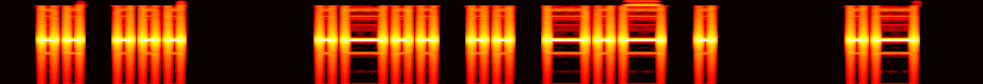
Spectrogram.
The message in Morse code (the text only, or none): IS LIKE A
